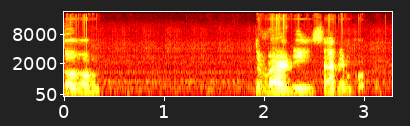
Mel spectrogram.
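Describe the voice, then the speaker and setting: A man with a non-native accent at a fairly slow pace, over noticeable background noise. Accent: foreign. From outside the US. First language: not English. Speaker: card game player. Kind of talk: deck profile tutorial. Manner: halting, many fillers.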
